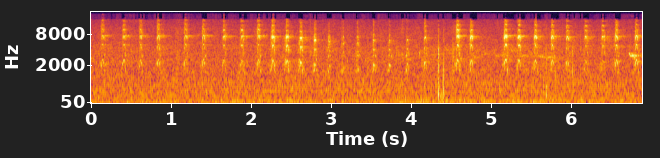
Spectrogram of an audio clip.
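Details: Male great spotted woodpecker feeding a chick and calling: a steady run of short, sharp, clicky notes, about three a second, some louder than others, over a soft background hiss.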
